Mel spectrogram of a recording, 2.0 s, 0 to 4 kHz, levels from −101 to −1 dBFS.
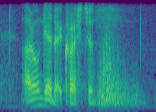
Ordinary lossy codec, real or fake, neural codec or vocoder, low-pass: none; real; none; 3.6 kHz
